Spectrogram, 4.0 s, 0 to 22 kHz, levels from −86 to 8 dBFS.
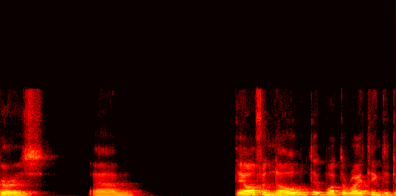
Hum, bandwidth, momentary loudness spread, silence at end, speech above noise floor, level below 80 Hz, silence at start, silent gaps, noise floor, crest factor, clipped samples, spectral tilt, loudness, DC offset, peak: none; 12.5 kHz; 16 LU; 0 s; 68 dB; -72 dBFS; 0 s; none; -89 dBFS; 18 dB; under 0.1%; -7.5 dB/octave; -21 LUFS; under 0.1%; -4 dBFS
